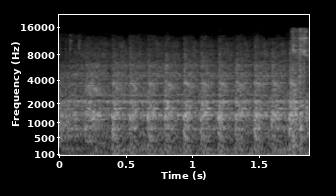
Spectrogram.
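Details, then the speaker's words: Car that cut out suddenly and now won't start: the starter churns at about 4.5 beats per second, never fires, then stops with a click; a crankshaft position sensor fault is suspected, to be checked against the fuel pump. "هو في معظم الاوقات ان العيب ده بيكون عيب حساس كرنك، لان هو اللي بيقطع كده فجاه."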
